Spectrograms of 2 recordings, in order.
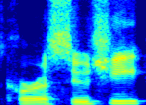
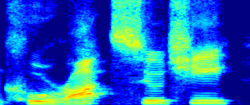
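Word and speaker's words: Kurotsuchi: Like one of the characters I love is Kurasuchi. I used to call him Kuratsuchi. Like I would really butcher the names, and even then I'm probably still saying it wrong.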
